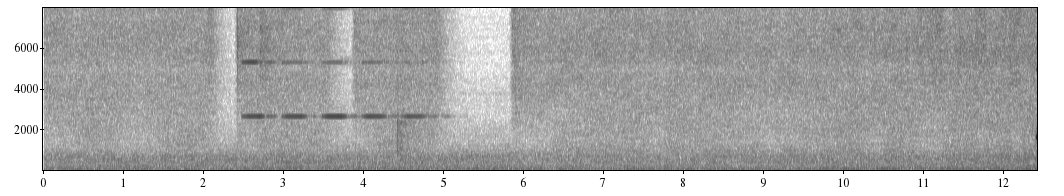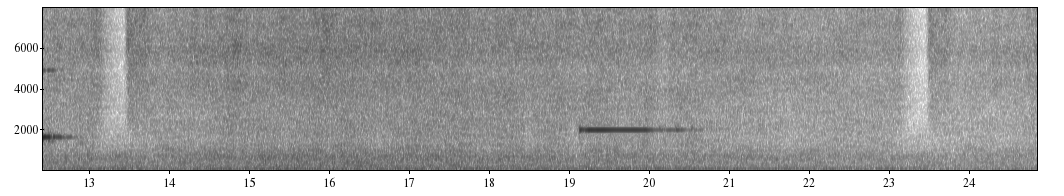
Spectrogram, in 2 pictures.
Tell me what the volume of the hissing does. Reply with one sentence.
The loudness of the hissing goes up, then down.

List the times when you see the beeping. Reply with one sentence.
You can hear the beeping from 2.4 to 4.8 s, from 12.4 to 13.0 s and from 19.1 to 20.6 s.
